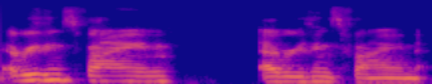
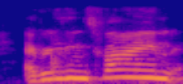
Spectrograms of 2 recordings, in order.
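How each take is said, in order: First: Said in the usual way. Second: Loud, high mock-frantic insistence; overdone strained cheerfulness; forced reassurance. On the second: Retold insisting through tears.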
